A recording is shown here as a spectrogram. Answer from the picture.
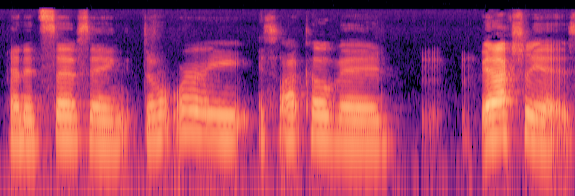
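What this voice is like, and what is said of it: Sick-sounding voice. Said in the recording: “If you can't tell by my voice, I'm uh. sick.”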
